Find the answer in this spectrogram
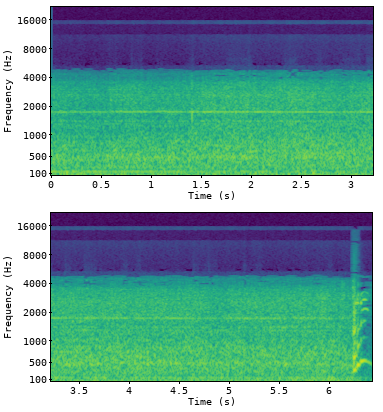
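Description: Steady road and engine noise inside a moving car's cabin, with a low engine hum under it.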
